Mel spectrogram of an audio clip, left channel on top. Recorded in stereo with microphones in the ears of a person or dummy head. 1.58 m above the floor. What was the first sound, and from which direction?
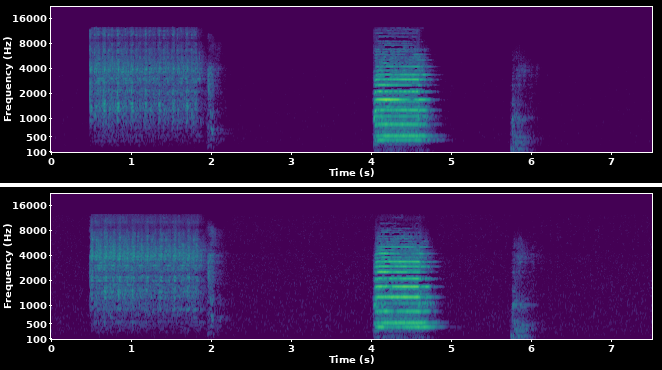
A camera shutter, 55° left (ahead or behind).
